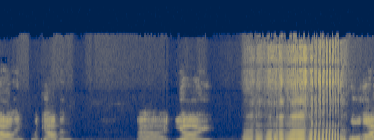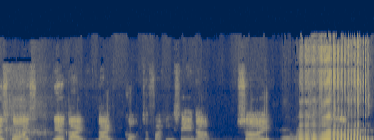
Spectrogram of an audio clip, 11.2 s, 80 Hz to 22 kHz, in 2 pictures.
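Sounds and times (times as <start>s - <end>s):
speech: 0.0s - 1.2s, 2.0s - 4.4s, 5.2s - 11.2s
sleeping dog snoring: 3.6s - 6.1s, 9.8s - 11.2s.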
